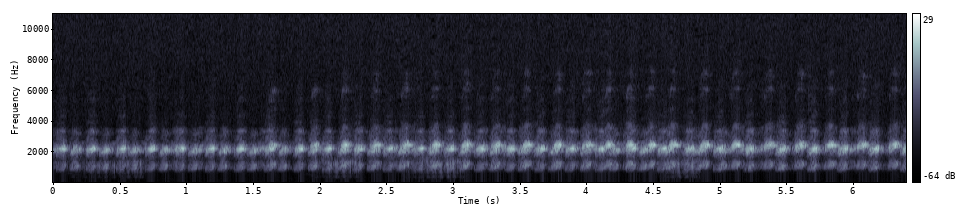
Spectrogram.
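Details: Forest pond in north-east Italy on a mid-April night, where tree frogs keep up fast pulsed croaking; a few lower, throatier calls surface briefly amid the steady high-pitched chorus.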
